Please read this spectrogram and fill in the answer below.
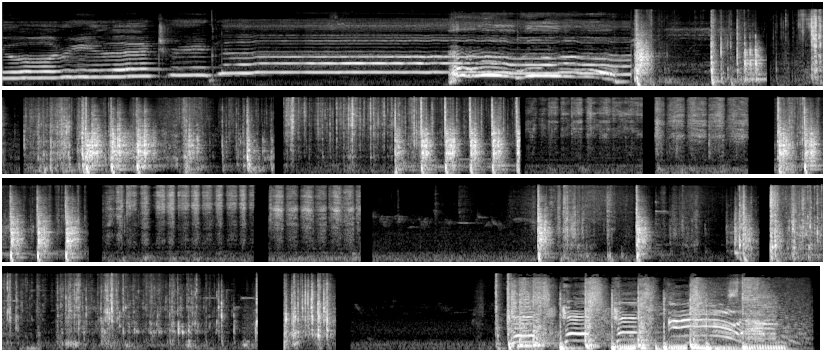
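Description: A border collie howling along, one long note that rises, is held and wavers, breaking off about six seconds in. After that comes a long run of crisp crunching and cracking in irregular clusters: kinetic sand being cut and crumbled.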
